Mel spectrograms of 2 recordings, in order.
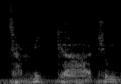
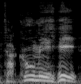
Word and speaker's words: Takumi: make sure it wasn't a fluke man whoa Tamika tumaki to keep saying it wrong takumi takum attack man this thing is so nice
